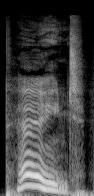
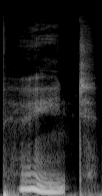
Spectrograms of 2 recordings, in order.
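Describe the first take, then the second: First: "Paint!" shouted high and loud; "Paint!" burst out in outrage; louder. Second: Whispered, slow; softly. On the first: George discovering the trick, "Paint!" shouted loud. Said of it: "then louder". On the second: George realizing the blood is paint, softly whispered. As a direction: breathe the word in disbelief. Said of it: "said George softly". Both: A narrator's reading.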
